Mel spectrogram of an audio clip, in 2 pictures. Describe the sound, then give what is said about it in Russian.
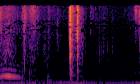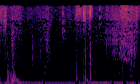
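A die is rolled onto a table during a tabletop game: one sharp knock, then a few lighter rattling taps spread over several seconds, fairly quiet, with no one speaking. “Кидай кубик, скотина. Кидай кубик.”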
